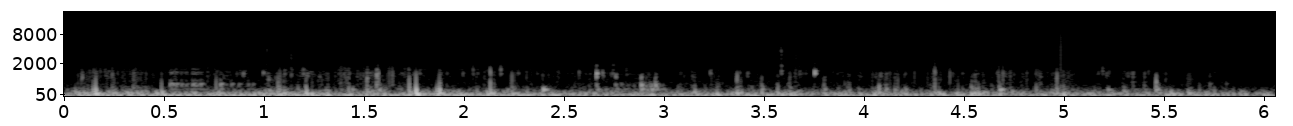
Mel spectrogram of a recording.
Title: Stomach Growling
